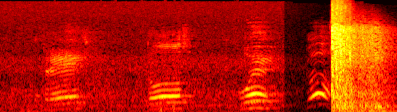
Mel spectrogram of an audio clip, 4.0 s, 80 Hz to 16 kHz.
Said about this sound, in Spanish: en Ceuta es tradicional el cañonazo a las 12 del mediodía desde hace más de tres siglos. En 2021, desde la fortaleza del Acho, en junio, el cañonazo fue en homenaje a Fernando de Leiva.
